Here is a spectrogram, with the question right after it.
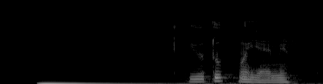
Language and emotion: Russian, neutral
